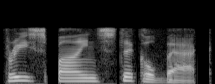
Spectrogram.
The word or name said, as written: three-spined stickleback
